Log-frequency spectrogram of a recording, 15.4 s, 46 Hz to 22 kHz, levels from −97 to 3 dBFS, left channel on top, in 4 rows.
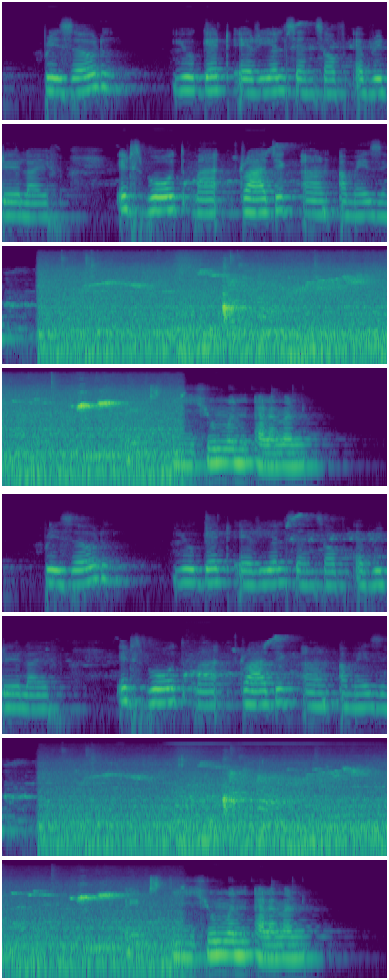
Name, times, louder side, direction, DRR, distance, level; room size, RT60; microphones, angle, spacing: voice 1, 0.4-1.2 1.7-4.4 4.7-7.8, left 3 dB, 75° left, 10 dB, 0.9 m, -36 dB
sound 1, 2.8-3.7 5.7-6.2 6.5-6.8 7.7-8.5 8.8-8.9 9.2-12.3, right 1 dB, 50° right, 2.0 m, -40 dB
sound 2, 8.1-13.4, left 6 dB, 40° left, 0.7 m, -30 dB
voice 2, 12.7-14.6, right 1 dB, 5° right, 8 dB, 0.8 m, -34 dB
23.0 x 14.0 x 3.3 m, 0.79 s
head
